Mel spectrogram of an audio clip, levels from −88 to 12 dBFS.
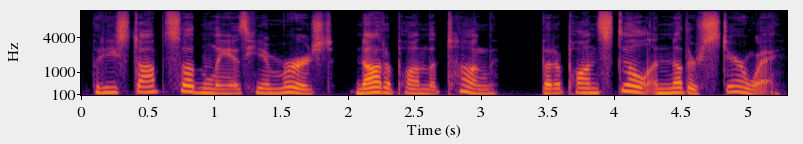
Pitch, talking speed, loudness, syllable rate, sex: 185 Hz, 180 wpm, -20 LUFS, 5.7 syllables/s, female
